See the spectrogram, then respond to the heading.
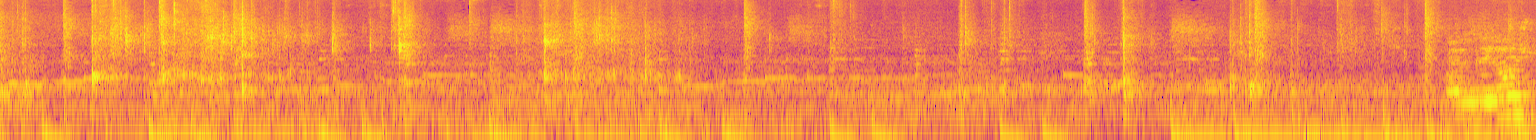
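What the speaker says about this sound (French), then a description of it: "On mélange bien le tout" Sauce kôpê being stirred in a pot after shrimp powder and fish powder are added, with steady scraping and clinking of a utensil against the pot throughout, fairly close and continuous.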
